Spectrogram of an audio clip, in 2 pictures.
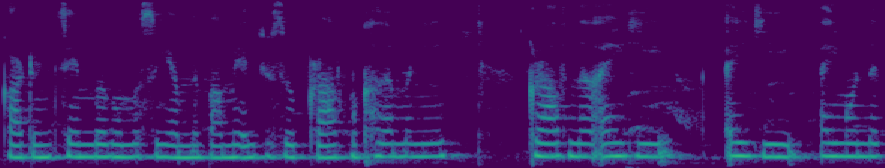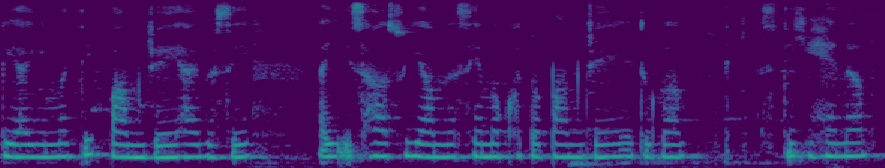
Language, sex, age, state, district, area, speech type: Manipuri, female, 18-30, Manipur, Chandel, rural, spontaneous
